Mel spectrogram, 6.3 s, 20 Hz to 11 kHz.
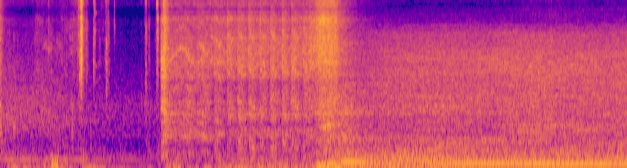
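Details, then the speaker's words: LT1 Caprice 9C1 V8 after water pump and stock Optispark replacement and radiator hoses: short crank, catches about three seconds, steady even idle; earlier hesitation and skipping misses now gone, normal start. "I mean that's running I don't think it's got any more misses to it it was like hesitating before like skipping around"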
